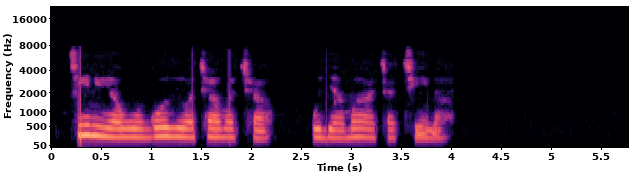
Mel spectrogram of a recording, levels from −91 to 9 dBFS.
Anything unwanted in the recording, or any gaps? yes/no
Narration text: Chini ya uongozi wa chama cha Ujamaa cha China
no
